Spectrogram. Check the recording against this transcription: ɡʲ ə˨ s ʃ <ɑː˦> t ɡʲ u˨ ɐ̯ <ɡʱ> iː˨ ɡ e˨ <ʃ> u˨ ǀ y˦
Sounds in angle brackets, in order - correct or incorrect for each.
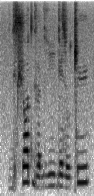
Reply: incorrect: ɔː˦, correct, incorrect: z

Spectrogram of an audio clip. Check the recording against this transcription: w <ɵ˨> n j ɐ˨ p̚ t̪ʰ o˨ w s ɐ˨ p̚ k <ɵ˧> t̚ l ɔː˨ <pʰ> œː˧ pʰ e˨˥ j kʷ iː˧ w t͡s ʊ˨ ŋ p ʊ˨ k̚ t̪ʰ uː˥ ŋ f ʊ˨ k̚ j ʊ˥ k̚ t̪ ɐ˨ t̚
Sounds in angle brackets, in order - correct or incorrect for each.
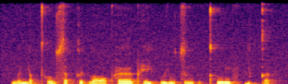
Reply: incorrect: ɵ˨˧, correct, correct

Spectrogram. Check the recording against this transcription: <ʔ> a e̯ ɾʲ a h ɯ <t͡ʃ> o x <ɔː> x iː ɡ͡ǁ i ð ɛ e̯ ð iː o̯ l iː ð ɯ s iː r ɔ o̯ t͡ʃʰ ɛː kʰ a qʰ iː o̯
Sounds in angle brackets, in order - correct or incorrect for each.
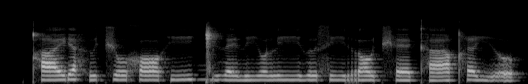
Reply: incorrect: qʰ, correct, correct

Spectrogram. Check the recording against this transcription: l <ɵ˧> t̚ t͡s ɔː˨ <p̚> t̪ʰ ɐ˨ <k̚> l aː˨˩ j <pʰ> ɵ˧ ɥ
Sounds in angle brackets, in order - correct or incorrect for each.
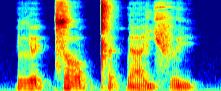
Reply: incorrect: ɵ˨˥, correct, correct, incorrect: f

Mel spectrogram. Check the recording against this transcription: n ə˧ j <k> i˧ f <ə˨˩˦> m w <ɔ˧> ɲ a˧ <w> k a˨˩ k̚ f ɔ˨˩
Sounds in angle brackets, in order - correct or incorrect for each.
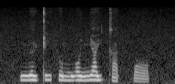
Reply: incorrect: ʈ, incorrect: ə˧, correct, incorrect: j

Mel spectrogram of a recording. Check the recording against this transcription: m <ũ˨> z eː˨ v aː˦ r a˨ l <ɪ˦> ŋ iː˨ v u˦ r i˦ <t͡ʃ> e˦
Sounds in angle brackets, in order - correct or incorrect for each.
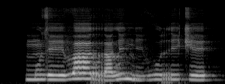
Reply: correct, incorrect: i˦, correct

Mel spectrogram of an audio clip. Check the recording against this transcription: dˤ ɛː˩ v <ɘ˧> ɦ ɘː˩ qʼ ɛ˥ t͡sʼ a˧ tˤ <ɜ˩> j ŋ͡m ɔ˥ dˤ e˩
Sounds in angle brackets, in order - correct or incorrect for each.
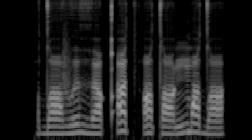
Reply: correct, incorrect: ɛ˩

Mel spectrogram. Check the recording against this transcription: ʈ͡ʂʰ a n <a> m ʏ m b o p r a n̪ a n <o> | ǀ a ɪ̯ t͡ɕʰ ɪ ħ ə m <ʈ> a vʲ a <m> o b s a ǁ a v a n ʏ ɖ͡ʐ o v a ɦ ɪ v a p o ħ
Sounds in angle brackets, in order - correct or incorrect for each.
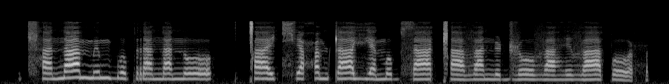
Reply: correct, correct, correct, correct

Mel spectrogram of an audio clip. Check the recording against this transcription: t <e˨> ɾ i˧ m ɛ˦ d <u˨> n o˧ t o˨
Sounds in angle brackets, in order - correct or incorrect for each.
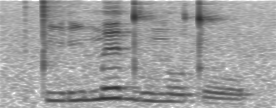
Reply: incorrect: i˨, incorrect: u˧

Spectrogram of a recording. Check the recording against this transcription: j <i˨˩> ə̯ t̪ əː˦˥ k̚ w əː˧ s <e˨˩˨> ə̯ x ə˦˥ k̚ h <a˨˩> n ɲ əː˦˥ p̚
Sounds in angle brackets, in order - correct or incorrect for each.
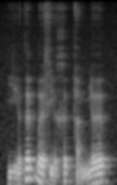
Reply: incorrect: i˨˩˦, incorrect: i˨˩˨, correct

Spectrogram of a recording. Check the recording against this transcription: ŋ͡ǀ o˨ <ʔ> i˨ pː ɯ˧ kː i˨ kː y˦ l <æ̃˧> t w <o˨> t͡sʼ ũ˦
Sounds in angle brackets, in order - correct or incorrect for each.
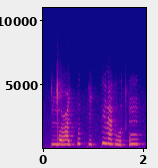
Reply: incorrect: ʕ, correct, incorrect: u˨

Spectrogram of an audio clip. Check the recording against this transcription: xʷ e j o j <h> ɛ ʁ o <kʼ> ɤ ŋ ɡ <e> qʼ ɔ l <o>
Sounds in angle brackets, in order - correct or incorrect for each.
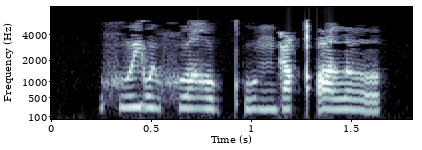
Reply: incorrect: xʷ, incorrect: kʷʼ, incorrect: ɛ, incorrect: ɤ

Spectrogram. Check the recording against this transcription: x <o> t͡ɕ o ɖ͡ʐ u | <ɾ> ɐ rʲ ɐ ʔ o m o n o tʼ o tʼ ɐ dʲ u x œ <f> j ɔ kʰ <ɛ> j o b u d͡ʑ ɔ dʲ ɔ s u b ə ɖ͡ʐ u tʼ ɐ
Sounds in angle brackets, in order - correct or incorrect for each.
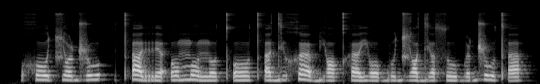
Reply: correct, incorrect: tʼ, incorrect: b, incorrect: œ

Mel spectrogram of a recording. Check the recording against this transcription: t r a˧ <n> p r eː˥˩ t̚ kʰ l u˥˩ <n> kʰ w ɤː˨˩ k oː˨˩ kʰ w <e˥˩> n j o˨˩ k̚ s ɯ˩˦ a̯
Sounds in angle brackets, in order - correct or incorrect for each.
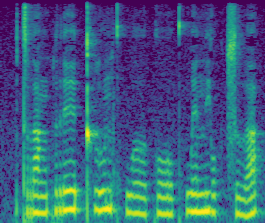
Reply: incorrect: ŋ, correct, incorrect: e˦˥

